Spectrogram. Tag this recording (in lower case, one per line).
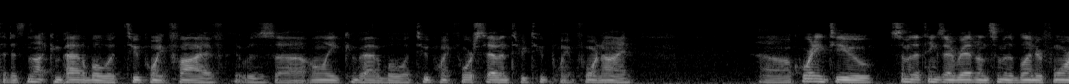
speech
